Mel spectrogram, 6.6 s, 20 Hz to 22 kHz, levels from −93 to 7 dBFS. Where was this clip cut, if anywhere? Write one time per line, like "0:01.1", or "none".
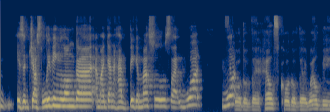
0:04.7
